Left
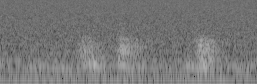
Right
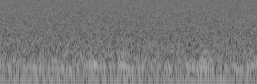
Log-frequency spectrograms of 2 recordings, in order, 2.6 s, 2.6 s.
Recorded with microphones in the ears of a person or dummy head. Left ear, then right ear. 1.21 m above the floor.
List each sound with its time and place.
Only background noise.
